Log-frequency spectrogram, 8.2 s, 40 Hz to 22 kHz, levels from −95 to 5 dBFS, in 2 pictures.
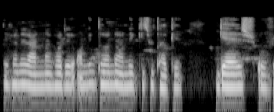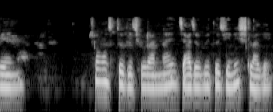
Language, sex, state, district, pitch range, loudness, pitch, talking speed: Bengali, female, West Bengal, Jalpaiguri, 170-195 Hz, -20 LUFS, 180 Hz, 130 wpm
